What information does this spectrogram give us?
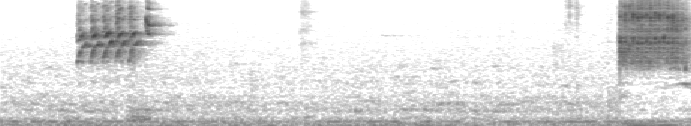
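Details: Caged European goldfinch of the small parva form, a song with 'betbeta' and 'setseta' phrases played to teach other caged birds; two short bursts of buzzy, tinkling high notes about three seconds apart over a low steady hum.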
